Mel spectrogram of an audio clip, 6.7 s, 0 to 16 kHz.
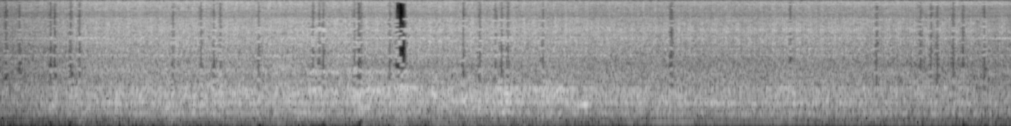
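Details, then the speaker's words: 1968 Dodge Dart 270 slant six, previously abandoned, starting for the first time since purchase: it fires easily and settles into a steady, even hum with no knocks, misses or smoke. Normal start and idle. "that was way too easy that's crazy that is way too easy"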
